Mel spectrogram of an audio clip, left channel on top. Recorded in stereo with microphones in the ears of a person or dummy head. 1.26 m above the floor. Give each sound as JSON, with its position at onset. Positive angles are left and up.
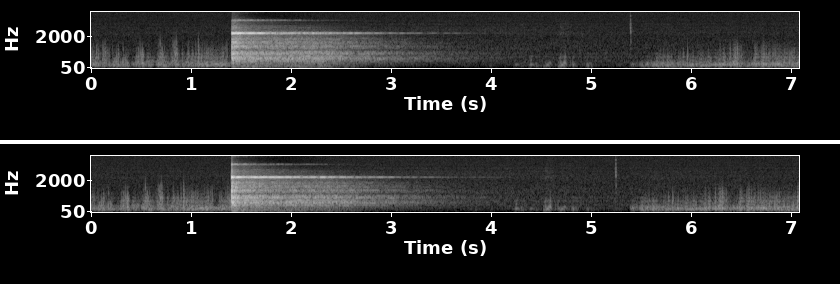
{"t": 1.4, "sound": "a piano", "side_deg": -75, "distance_m": 0.6}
